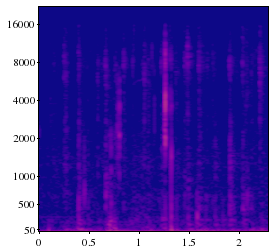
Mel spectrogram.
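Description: Typing on a computer keyboard: a quick, uneven run of keystroke clicks.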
